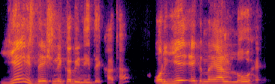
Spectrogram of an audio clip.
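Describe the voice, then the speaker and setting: A man's voice: high-pitched, expressive, a little slow, darkish tone. A man giving emphatic political commentary on a panel, repeating points for stress.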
